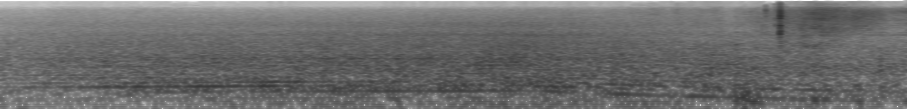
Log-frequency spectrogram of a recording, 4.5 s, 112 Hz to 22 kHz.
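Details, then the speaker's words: ThinkTool 399 scan tool bi-directional actuation test commanding the electric cooling fan on from the engine control module: loud, steady rushing whoosh with faint even hum, "sounds like it's about to take off"; normal electric fan operation. "Sounds like it's about to take off."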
